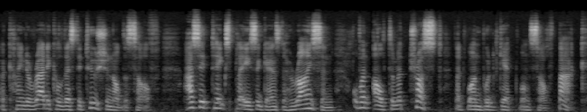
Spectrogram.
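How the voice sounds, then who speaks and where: This man speaks in a Swedish accent at medium pitch, moderate pace and with lively intonation. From Sweden. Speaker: professor. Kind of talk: lecture. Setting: video call. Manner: halting.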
